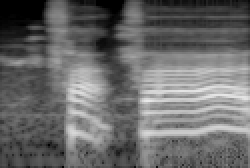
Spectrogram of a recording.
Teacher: জিব্বার আগা সামনের উপরের দুই দাঁতের আগা থেকে শীষ ছাড়া নরম করে পড়তে হয়।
